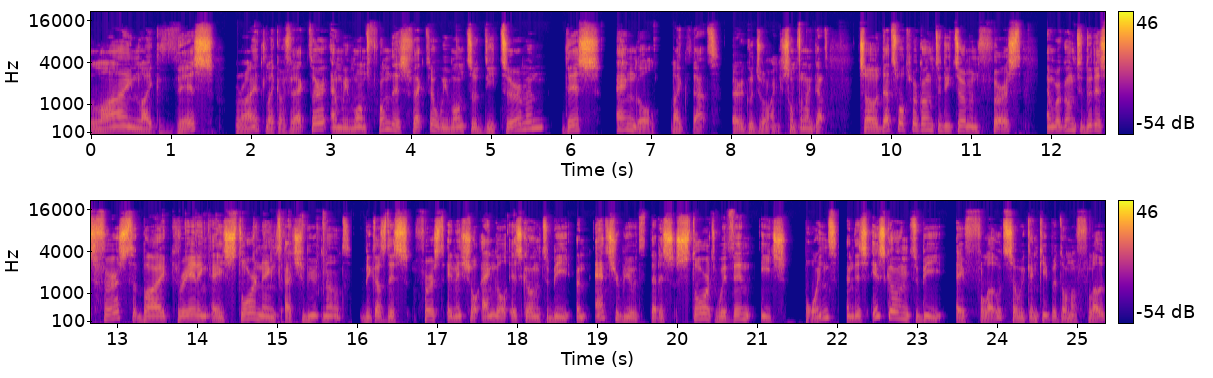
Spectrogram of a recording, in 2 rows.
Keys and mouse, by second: 4.6-7.1 drag, 9.5 ctrl+click, 11.3 middle click, 12.4 middle click, 12.8 click, 13.1 g, 17.9 click.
